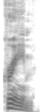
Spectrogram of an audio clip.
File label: "CREAM", English; 3000 words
